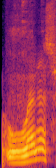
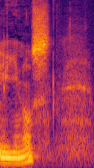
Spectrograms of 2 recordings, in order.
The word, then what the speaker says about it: Linus: lenus Torvalds came along lus or Linus what's the exact your preferred pronunciation um when I speak Swedish it's lus when I speak Finnish it's lenus when I speak English it's lonus and I really don't care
